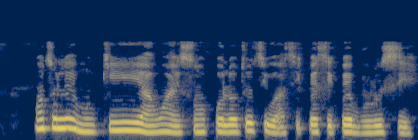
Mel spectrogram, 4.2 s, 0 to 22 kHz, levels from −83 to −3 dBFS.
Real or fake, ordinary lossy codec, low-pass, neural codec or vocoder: real; none; 7.2 kHz; none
